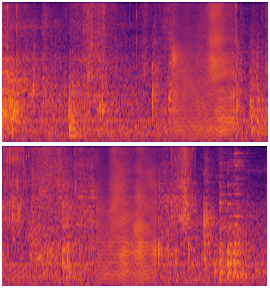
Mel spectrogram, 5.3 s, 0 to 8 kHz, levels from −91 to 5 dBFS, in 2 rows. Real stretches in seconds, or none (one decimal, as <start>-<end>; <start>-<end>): 0.0-1.7; 2.3-3.6; 4.2-5.3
